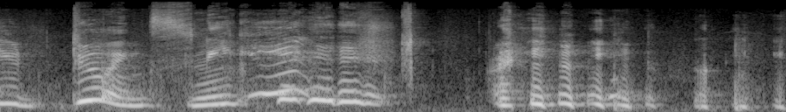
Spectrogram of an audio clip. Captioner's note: Maya laughs; Ruby laughs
